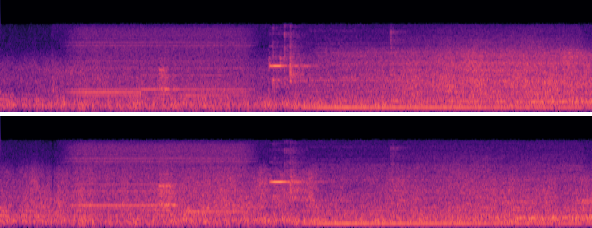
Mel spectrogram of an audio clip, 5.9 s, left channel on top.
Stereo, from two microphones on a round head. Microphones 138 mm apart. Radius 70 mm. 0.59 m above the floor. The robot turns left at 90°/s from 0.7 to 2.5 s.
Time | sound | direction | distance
2.7 | a microwave | 65° left (ahead or behind) | 1.5 m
